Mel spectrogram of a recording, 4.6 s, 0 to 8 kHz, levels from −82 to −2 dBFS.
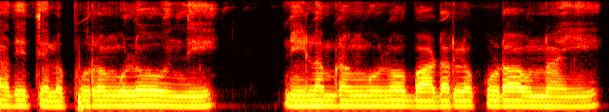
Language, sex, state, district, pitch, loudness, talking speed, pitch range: Telugu, male, Telangana, Hyderabad, 105 Hz, -17 LUFS, 120 wpm, 100-110 Hz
